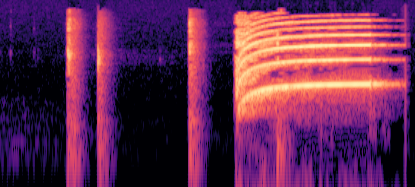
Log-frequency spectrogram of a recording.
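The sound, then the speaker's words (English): Three short, sharp clicks are followed by a single long, steady honk of a horn lasting about a second. The honk is loud, buzzy and constant in pitch, with no voices. “Yeah, can you want to honk the horn now?”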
